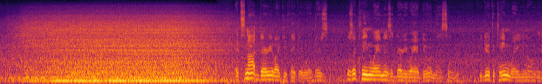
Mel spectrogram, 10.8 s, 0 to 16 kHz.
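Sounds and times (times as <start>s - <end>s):
pump running to pump out a cesspool: 0.0s - 6.9s
low engine hum: 0.0s - 10.8s
speech: 4.8s - 10.8s.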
